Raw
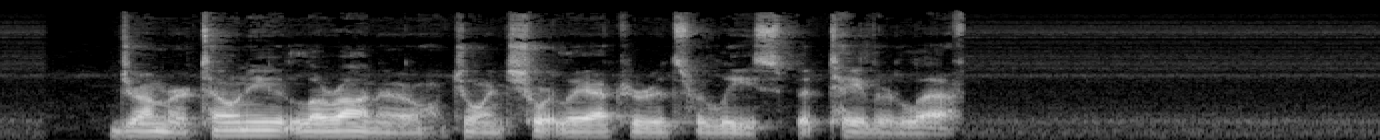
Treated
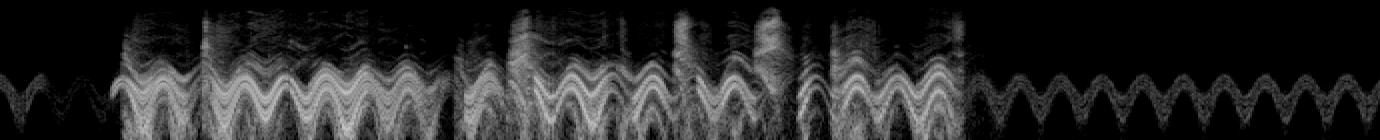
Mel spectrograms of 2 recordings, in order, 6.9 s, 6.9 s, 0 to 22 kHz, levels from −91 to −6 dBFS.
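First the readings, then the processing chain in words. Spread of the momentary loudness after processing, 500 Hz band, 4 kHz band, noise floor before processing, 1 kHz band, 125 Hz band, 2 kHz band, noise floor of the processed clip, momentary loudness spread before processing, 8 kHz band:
8 LU, -13.0 dB, -2.0 dB, -59 dBFS, -2.0 dB, -11.0 dB, +7.5 dB, -68 dBFS, 8 LU, -7.5 dB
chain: in parallel at -1.5 dB: peak limiter -15.5 dBFS, peak gain reduction 7.5 dB; on the sum: comb of notches 280 Hz; level-controlled noise filter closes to 470 Hz, open at -17 dBFS; ring modulator with a swept carrier 1.6 kHz, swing 45%, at 4.9 Hz; trim -5 dB

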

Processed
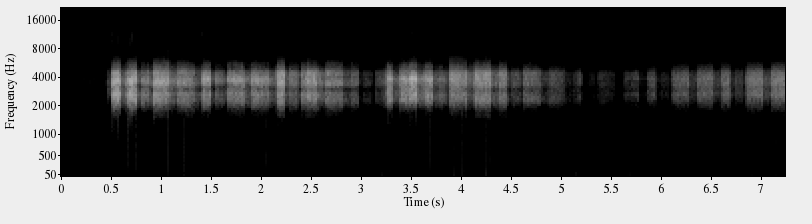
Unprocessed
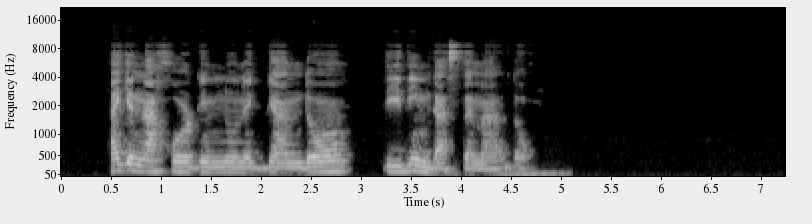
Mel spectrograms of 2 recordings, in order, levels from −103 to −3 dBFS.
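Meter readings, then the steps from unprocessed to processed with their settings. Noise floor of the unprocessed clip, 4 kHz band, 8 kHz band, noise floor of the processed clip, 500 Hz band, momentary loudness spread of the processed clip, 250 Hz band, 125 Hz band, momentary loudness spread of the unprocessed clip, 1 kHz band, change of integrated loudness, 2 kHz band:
under -85 dBFS, +6.5 dB, under -35 dB, under -85 dBFS, under -40 dB, 22 LU, under -40 dB, under -40 dB, 13 LU, under -40 dB, -4.5 dB, -8.5 dB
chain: spectral levelling over time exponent 0.4; recorder AGC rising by 5.8 dB/s; steep high-pass 2.7 kHz 72 dB/octave; spectral noise reduction 14 dB; steep low-pass 4.5 kHz 96 dB/octave; reverse bouncing-ball echo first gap 70 ms, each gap 1.6×, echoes 5; crackle 16 per s -61 dBFS; trance gate "..xx.xx.x" 182 bpm -24 dB; delay 131 ms -15 dB; three bands expanded up and down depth 70%

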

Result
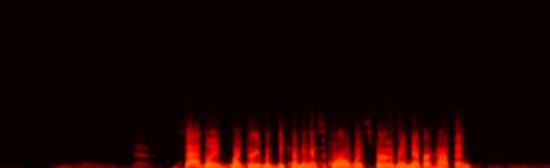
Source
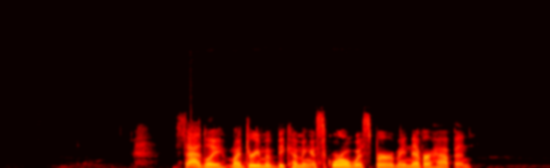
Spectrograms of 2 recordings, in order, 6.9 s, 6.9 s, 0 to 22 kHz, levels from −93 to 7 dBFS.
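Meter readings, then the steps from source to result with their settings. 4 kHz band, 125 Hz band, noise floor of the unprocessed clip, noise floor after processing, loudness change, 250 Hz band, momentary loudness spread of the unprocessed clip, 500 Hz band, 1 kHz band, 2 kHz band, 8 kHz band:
-10.5 dB, -5.0 dB, under -85 dBFS, under -85 dBFS, -9.0 dB, -6.5 dB, 7 LU, -9.0 dB, -10.5 dB, -10.5 dB, no reading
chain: local Wiener filter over 41 samples; compression 6:1, threshold -38 dBFS, peak gain reduction 15 dB; trim +3 dB

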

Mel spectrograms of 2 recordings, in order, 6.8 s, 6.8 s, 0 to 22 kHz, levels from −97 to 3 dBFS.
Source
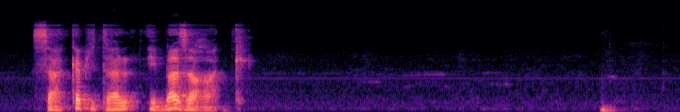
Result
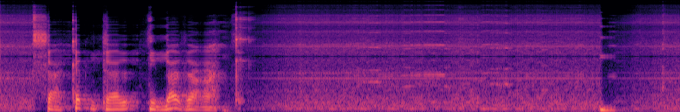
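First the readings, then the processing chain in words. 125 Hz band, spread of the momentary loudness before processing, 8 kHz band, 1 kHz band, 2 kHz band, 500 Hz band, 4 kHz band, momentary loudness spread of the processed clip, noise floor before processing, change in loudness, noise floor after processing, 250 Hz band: -6.0 dB, 22 LU, +0.5 dB, -9.0 dB, -9.5 dB, -10.0 dB, +7.5 dB, 14 LU, -69 dBFS, -11.5 dB, -50 dBFS, -6.5 dB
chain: bit-reversed sample order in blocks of 16 samples; upward compressor, threshold -19 dBFS; low-pass that closes with the level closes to 1.4 kHz, closed at -15.5 dBFS; peaking EQ 5.1 kHz +9.5 dB 2.1 oct; compression 6:1, threshold -23 dBFS, peak gain reduction 13.5 dB

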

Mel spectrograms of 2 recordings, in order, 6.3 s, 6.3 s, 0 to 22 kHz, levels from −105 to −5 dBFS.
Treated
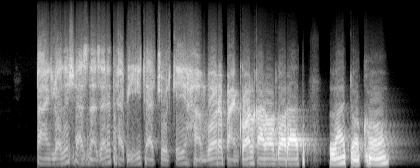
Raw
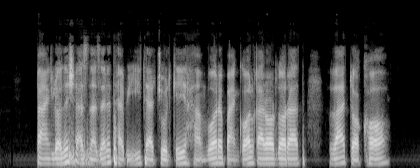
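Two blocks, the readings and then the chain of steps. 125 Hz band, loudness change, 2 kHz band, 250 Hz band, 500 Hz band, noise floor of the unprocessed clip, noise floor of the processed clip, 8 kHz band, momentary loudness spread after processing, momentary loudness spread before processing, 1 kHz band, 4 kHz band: +4.0 dB, +11.5 dB, +12.0 dB, +9.0 dB, +9.0 dB, -83 dBFS, -85 dBFS, no reading, 5 LU, 6 LU, +11.5 dB, +15.5 dB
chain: waveshaping leveller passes 3; compression, threshold -17 dBFS, peak gain reduction 5.5 dB; on a send: feedback echo behind a band-pass 63 ms, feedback 52%, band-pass 840 Hz, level -18.5 dB; on the sum: band-pass sweep 4.5 kHz -> 290 Hz, 2.68–5.18 s; loudness maximiser +21.5 dB; trim -1 dB

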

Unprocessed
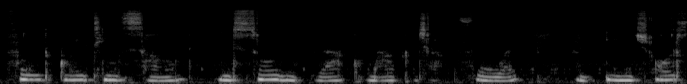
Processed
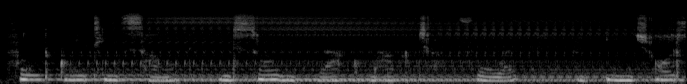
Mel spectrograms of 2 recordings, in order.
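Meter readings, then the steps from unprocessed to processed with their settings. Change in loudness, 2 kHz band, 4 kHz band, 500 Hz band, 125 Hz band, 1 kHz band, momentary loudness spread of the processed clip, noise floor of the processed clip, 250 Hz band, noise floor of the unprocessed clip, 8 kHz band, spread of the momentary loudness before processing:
+0.5 dB, +0.5 dB, +0.5 dB, +0.5 dB, +0.5 dB, +1.0 dB, 10 LU, -45 dBFS, +1.0 dB, -64 dBFS, +0.5 dB, 14 LU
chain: echo with a slow build-up 88 ms, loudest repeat 8, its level -17.5 dB; resampled via 22.05 kHz

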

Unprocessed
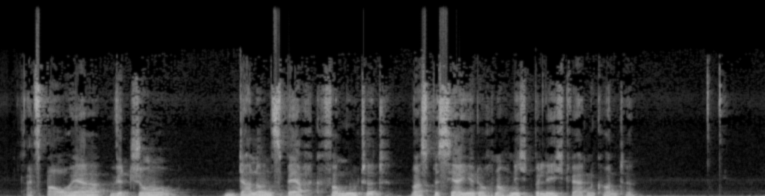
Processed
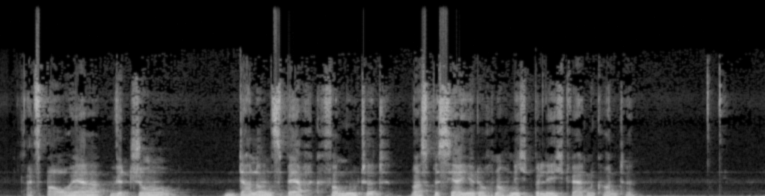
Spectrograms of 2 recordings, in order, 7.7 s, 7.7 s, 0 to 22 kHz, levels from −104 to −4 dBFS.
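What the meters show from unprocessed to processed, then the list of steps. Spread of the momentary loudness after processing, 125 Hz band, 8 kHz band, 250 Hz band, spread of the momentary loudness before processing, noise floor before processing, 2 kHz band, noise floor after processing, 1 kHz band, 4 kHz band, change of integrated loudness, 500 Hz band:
16 LU, +3.5 dB, +3.5 dB, +3.5 dB, 16 LU, -67 dBFS, +10.5 dB, -63 dBFS, +3.5 dB, +3.5 dB, +4.5 dB, +3.5 dB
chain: small resonant body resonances 1.6/2.7 kHz, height 16 dB, ringing for 85 ms; trim +3.5 dB

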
